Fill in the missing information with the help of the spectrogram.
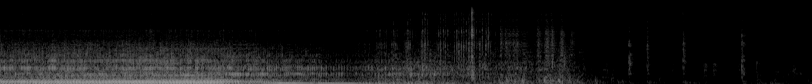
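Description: Comco Ikarus ultralight's propeller engine idling, then shut down about two seconds in, its pitch dropping as it runs down and stops. A few short clicks follow near the end.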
